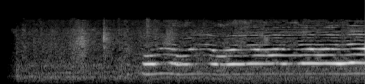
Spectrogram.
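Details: Pet cat making weird baby-like sounds; after a soft noisy start, a steady harmonic wail begins at about 1.5 seconds and holds level to the end, drawn out and slightly wavering.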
